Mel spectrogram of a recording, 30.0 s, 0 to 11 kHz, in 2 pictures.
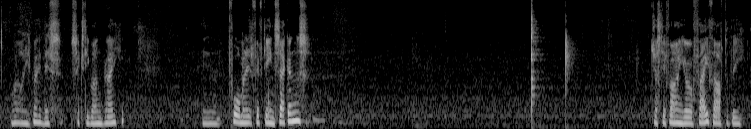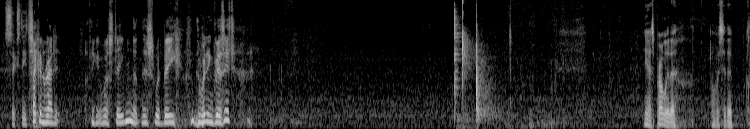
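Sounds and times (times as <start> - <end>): cue tip striking ball: 24.1 - 25.1
snooker balls clicking together: 24.1 - 25.3.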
